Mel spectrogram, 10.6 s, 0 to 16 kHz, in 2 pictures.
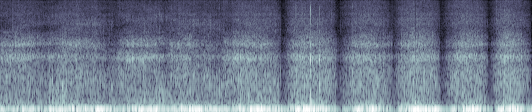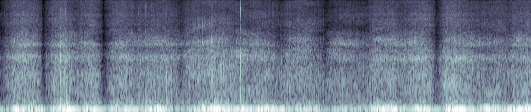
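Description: Two blue plastic brushes scratch and rub a yellow foam microphone windscreen from the sides. The result is a loud, continuous low rumble centered around 80 Hz, with faint scratchy brushing and brief bright crackles riding on top.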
